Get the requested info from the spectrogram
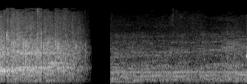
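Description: Audience applauding and cheering, with a voice over it, cut off abruptly just under a second in; after a brief gap a quieter steady room noise follows.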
